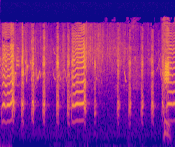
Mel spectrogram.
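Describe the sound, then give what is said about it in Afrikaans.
A hen clucks in a quick, uneven series of short throaty notes, with a few longer drawn-out squawks mixed in, as she looks around near grain kernels lying on the ground. No voices are heard. “Die hen kyk rond om te sien wie se dit is.”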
